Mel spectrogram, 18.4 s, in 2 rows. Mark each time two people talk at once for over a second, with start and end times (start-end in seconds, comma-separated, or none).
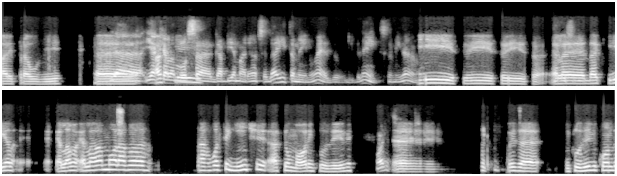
1.6-3.0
